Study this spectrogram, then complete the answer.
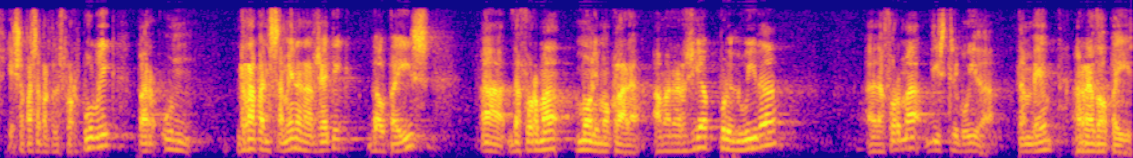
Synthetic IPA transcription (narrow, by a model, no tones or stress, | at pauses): iəʃɔpasəpəɾt̪ɾənspɔrt̪̚puβlikpəɾun | rəpənsəmenənərʒɛt̪ikd̪əlˠpəis | əd̪əforməmɔlˠimɔlˠklaɾə̰əmənərʒiəpɾuðuiðə | ðəfoɾməðist̪ɾiβuiðə̰ | t̪əmbeə̰rɛwðəlˠpəis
